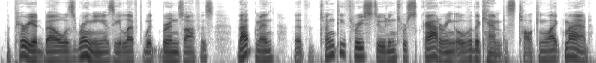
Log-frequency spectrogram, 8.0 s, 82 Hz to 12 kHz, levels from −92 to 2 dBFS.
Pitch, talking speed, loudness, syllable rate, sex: 110 Hz, 190 wpm, -21 LUFS, 5.4 syllables/s, male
